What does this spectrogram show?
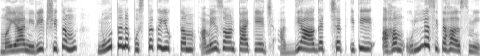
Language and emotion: Sanskrit, happy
